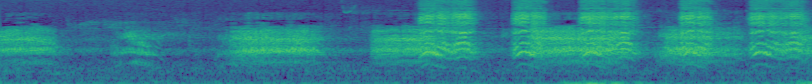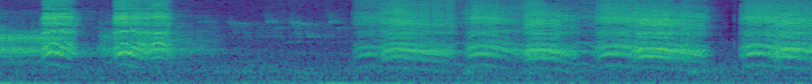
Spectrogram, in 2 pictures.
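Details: Crow in Zion National Park giving a run of harsh, raspy caws, roughly a dozen in quick uneven bursts, the later calls more nasal and arched.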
